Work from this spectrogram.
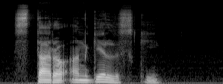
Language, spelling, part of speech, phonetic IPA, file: Polish, staroangielski, adjective, [ˌstarɔãŋʲˈɟɛlsʲci], Pl-staroangielski.ogg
